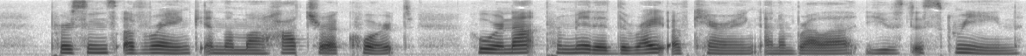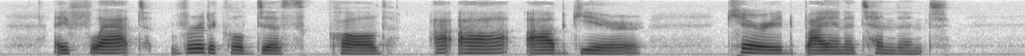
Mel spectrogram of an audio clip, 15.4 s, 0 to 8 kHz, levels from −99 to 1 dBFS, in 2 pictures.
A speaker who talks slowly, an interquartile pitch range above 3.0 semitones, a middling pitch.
No: slow, 125 wpm; narrow, 2.5 semitones; medium, 170 Hz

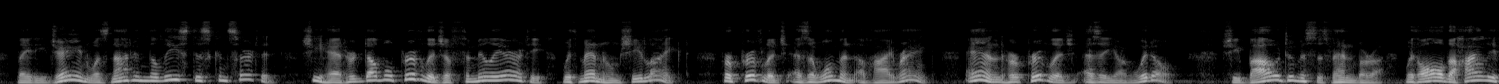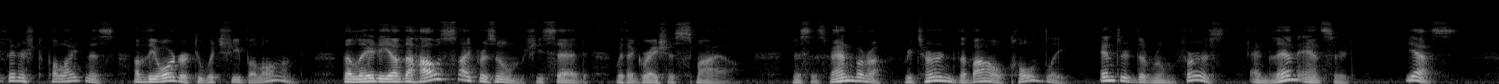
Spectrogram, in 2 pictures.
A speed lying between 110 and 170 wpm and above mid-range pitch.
No: average, 160 wpm; low, 125 Hz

